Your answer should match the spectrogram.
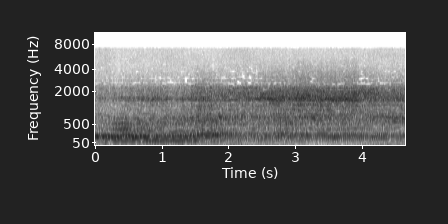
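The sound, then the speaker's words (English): A dozen low-slung racing cars roar steadily around a dirt track on a bright, brisk fall afternoon, a loud, continuous engine drone with deep rumbling tones that holds without pause throughout. “Around the dirt track roar a dozen low slung racing cars.”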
